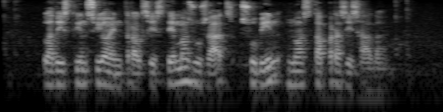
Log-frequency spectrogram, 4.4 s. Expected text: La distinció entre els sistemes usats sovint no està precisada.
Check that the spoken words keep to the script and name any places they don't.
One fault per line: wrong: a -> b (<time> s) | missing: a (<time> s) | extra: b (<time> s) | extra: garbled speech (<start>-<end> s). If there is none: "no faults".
no faults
